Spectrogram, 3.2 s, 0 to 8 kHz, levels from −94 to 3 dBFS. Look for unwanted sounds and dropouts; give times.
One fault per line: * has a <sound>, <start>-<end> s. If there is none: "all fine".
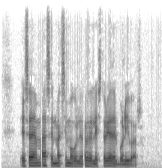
* has a dropout, 0.8-0.8 s
* has a dropout, 1.6-1.7 s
